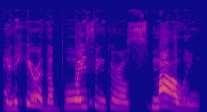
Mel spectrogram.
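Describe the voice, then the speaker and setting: Slow, high-voiced woman reading a storybook. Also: lively intonation, creaky, dry recording. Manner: deliberate, addresses children and explains pictures. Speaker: storyteller reading a children's picture book. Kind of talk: expressive read-aloud for young children.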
